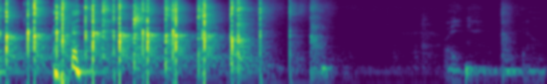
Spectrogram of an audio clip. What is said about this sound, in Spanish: Vamos, amigos. Y nos vamos aplaudiéndole.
